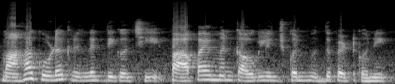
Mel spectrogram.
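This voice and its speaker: A woman narrating an audio novel in a steady storytelling manner. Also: on the low side, fast talker, slight background noise.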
